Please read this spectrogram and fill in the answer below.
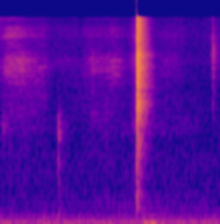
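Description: Folding knives being handled: a brief rustle, then one sharp click about one and a half seconds in.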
